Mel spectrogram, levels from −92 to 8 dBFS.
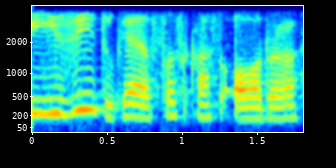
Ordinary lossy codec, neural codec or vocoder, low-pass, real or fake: none; vocoder, 44.1 kHz, 128 mel bands every 512 samples, BigVGAN v2; 3.6 kHz; fake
